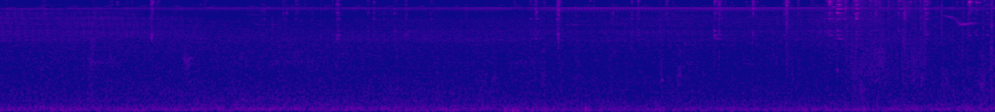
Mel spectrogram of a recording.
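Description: Wind rustles softly through tall grass outdoors.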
